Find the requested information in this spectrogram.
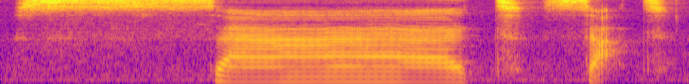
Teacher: Notice how I held each sound the s and the a without pausing or breaking in between them so they really connected. And then we just kind of squished it together really fast to say the word after that.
